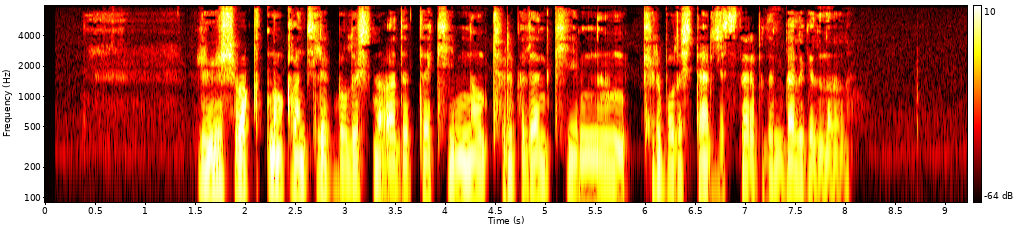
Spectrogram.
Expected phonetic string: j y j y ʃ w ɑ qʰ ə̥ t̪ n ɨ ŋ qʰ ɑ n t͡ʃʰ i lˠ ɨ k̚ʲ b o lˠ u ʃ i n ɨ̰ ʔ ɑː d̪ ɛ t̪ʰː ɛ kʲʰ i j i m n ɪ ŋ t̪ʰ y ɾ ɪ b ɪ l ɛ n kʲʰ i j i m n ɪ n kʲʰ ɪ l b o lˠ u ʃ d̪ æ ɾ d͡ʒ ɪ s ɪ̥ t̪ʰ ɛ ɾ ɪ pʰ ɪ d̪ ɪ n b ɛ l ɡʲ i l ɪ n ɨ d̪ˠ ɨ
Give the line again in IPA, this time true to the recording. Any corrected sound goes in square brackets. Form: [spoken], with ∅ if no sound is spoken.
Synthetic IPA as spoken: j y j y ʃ w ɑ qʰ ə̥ t̪ n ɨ ŋ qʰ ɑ n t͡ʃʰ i lˠ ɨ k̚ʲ b o lˠ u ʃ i n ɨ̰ ʔ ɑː d̪ ɛ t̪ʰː ɛ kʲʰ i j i m n ɪ ŋ t̪ʰ y ɾ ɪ b ɪ l ɛ n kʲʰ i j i m n ɪ [ŋ] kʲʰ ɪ [ɾ] b o lˠ u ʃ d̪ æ ɾ d͡ʒ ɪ s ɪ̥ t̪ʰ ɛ ɾ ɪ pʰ ɪ d̪ ɪ n b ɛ l ɡʲ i l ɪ n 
